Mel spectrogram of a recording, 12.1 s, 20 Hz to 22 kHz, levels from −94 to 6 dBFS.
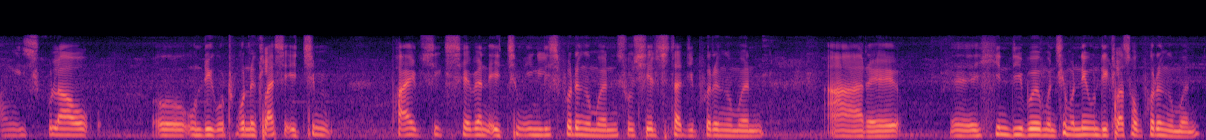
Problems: constant background noise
